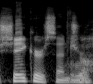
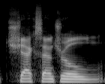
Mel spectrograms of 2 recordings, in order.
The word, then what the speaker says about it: ShakCentral: And I thought it was Shaker Central. Oh my gosh. Shouldn't have said anything. But yeah, that's really I'm ShakCentral literally everywhere.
